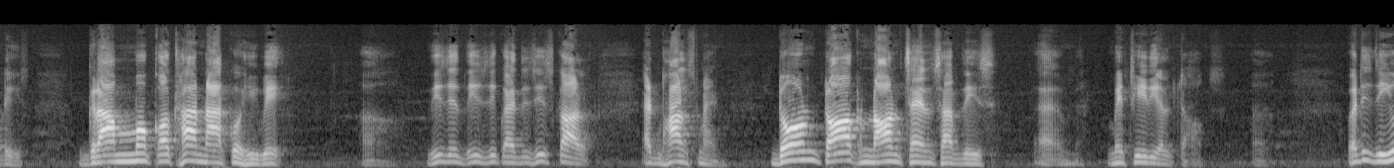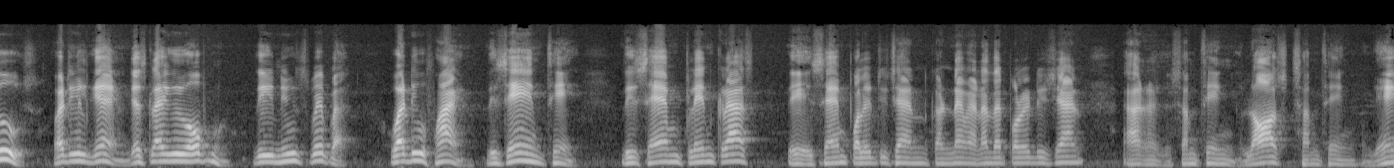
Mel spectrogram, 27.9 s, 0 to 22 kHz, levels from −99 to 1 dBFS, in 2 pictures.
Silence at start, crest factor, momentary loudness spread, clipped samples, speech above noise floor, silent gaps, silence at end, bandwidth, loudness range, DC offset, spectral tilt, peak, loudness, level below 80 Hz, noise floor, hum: 0 s; 20 dB; 18 LU; under 0.1%; 36 dB; none; 0 s; 12 kHz; 9 LU; under 0.1%; -3.5 dB/octave; -2 dBFS; -20 LUFS; -60 dBFS; -57 dBFS; none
